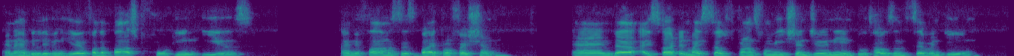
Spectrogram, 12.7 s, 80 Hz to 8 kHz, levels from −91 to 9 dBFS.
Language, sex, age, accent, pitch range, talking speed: English, male, 50-69, Indian, 110-130 Hz, 120 wpm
